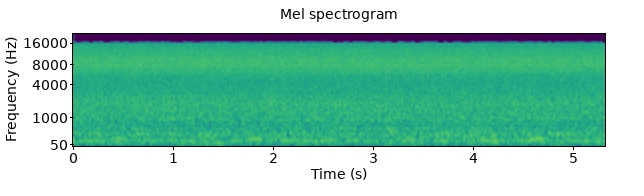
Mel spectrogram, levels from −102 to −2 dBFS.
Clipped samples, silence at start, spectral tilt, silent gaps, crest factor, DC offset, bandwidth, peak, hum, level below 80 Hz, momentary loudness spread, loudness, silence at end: under 0.1%; 0 s; -0.5 dB/octave; none; 14 dB; under 0.1%; 16 kHz; -6 dBFS; none; -52 dBFS; 0 LU; -17 LUFS; 0 s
